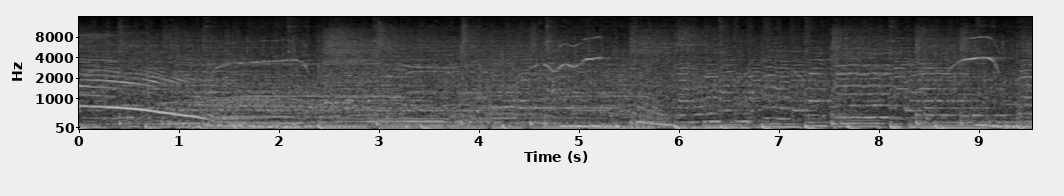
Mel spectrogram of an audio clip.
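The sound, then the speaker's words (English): A theater audience in Hendersonville, Tennessee cheers loudly and steadily, with whoops and yells rising out of the crowd noise for the whole stretch. “I'm so delighted to have this great crowd here in our theater in Hendersonville, Tennessee, just outside of Nashville.”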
